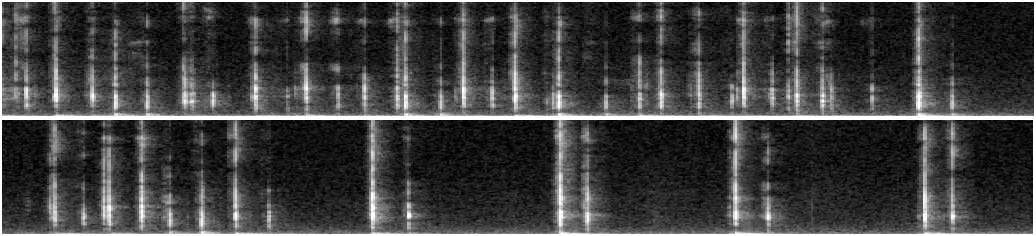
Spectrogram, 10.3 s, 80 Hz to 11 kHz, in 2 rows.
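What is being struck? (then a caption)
Low-profile mechanical keyboard, plastic keycaps. Slow fingertip typing with both hands on a black Keychron K3 Pro low-profile mechanical keyboard with Gateron Red low-profile switches and plastic keycaps, resting on a desk mat. A steady run of short, bright keystroke clicks over a low hum thins after about five seconds into sparser, separated key presses with quiet pauses, as one hand moves away at the end.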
